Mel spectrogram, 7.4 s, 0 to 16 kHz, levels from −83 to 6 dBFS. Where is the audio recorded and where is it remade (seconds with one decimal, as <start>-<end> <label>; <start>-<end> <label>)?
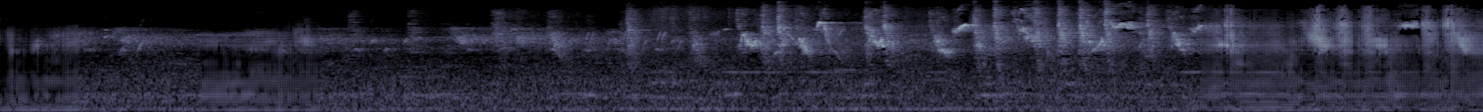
0.0-0.4 remade; 0.4-1.0 recorded; 1.0-1.6 remade; 1.6-6.0 recorded; 6.0-7.4 remade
